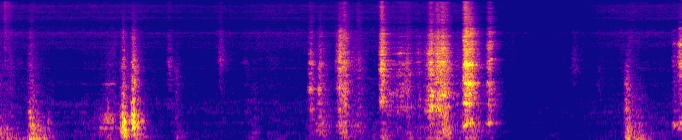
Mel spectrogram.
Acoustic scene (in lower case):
kitchen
